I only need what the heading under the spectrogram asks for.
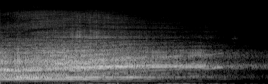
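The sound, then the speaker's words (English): A loud, harsh monster roar, like a pterodactyl's scream combined with a lion's growl: a shrill, screeching cry layered over a rough, growling rumble, held steady for about two seconds before it tapers off. “It was a sound like the scream of a pterodactyl combined with the growl of a lion and amplified 100 times.”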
